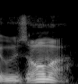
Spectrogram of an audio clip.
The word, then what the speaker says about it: Uzomah: his last name last year as well cj uzoma oh yeah starting tight end for the new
